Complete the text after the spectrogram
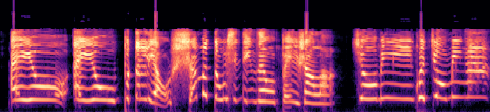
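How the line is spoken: Panicked crying out. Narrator (Chinese): 他一边叫

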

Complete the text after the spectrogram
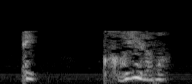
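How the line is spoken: Whispered question. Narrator (Chinese): 哈利小声的问

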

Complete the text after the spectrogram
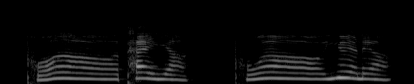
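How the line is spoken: Calling out. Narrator (Chinese): 叫着

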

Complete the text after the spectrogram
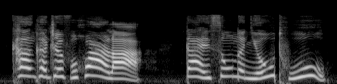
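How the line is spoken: Street vendor hawking. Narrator (Chinese): 有人叫卖

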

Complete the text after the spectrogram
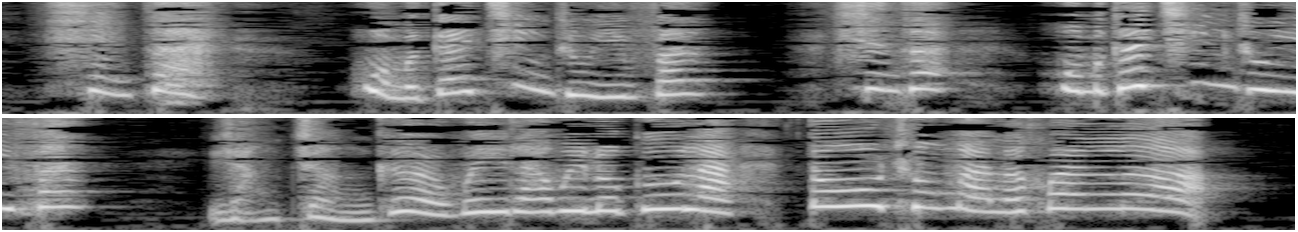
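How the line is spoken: Shouting. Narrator (Chinese): 皮皮…喊着

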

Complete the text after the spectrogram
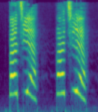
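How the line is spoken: Calling out. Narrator (Chinese): 孙悟空在叫他

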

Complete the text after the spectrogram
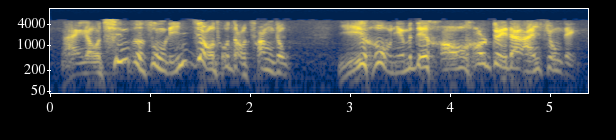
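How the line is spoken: Roaring. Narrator (Chinese): 鲁智深对差役吼道

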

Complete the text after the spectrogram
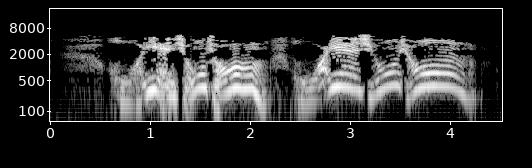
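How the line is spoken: Big man shouting loudly. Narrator (Chinese): 身后的大块头食死徒在大声的喊着

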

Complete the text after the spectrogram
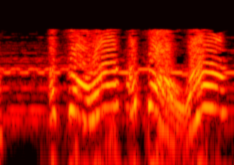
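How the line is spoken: Mouse shouting. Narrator (Chinese): 又有一只老鼠喊着说

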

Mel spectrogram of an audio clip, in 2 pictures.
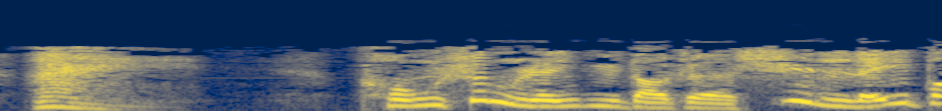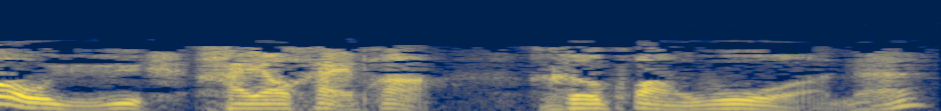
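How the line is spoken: Laughing. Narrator (Chinese): 刘备也笑着说

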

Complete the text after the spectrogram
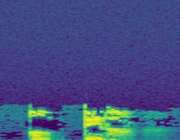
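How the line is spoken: Choked up. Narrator (Chinese): 霍敏哽咽地说

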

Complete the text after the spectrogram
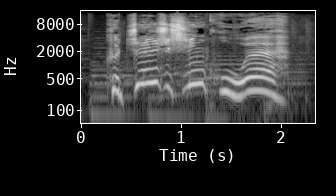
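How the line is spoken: Panting. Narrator (Chinese): 跳跳虎也喘着气说

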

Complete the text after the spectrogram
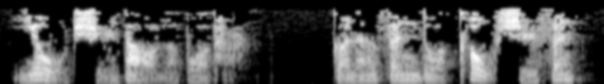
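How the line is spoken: Cold. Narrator (Chinese): 斯内普冷冷地说

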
